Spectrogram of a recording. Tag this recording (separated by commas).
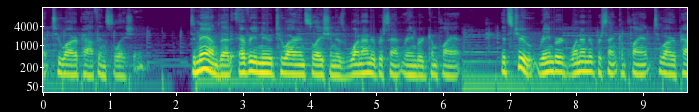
Speech, Music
